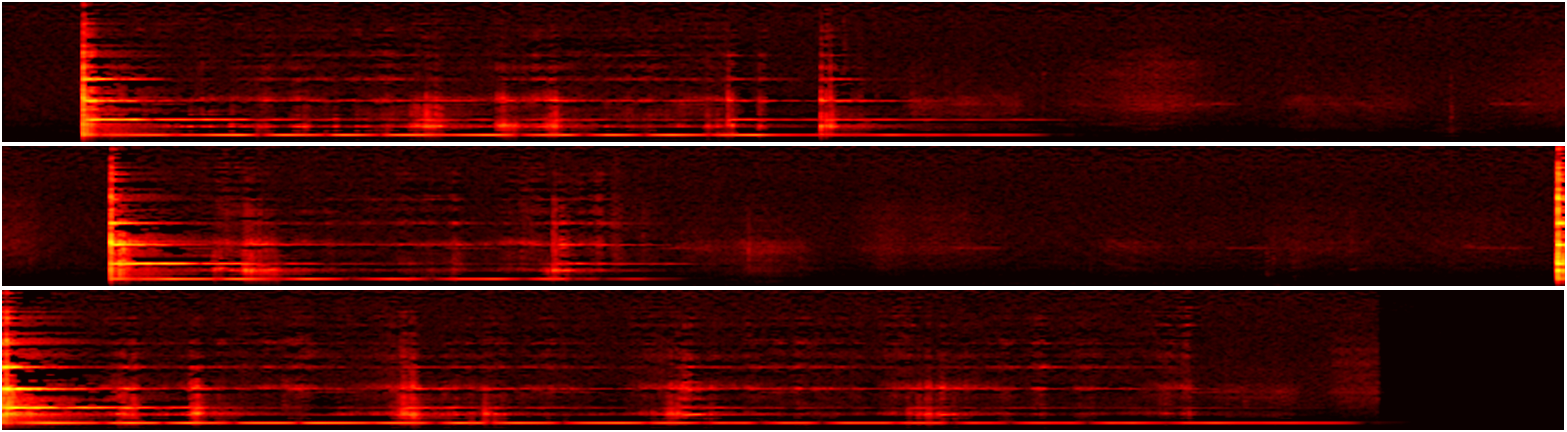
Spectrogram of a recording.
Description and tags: Sound of a tibetan singing bowl for meditation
